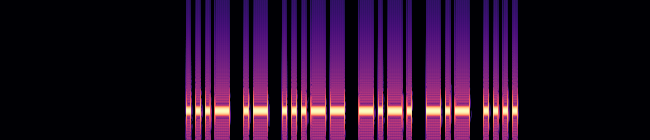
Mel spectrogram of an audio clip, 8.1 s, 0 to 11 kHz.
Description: Morse code, heard as a keyed tone, about 20 wpm, 700 Hz. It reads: VA3CKH
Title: DXCC-100 Call Signs - 6 Characters - Repeated 3x - 20wpm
